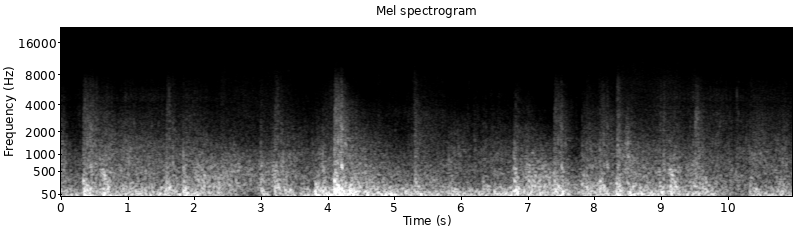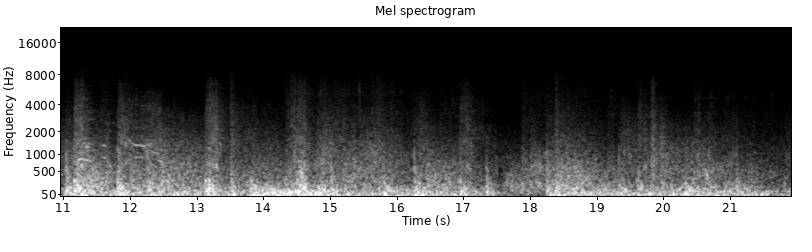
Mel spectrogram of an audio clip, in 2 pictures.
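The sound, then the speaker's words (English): Relentless booming of roughly 100 Confederate guns firing, Porter's mortar ships shelling Fort Jackson and the 1st Division firing on Fort St. Philip on a dark morning; heavy overlapping blasts and bursting mortar shells roll one into another with a dense low rumble, loud and continuous with no voices. “With roughly 100 Confederate guns firing, Porter's mortar ships unleashing shells at Fort Jackson, and the 1st Division unloading on Fort St. Philip, the quiet, dark morning has become a deafening, blinding, deadly fireworks display.”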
